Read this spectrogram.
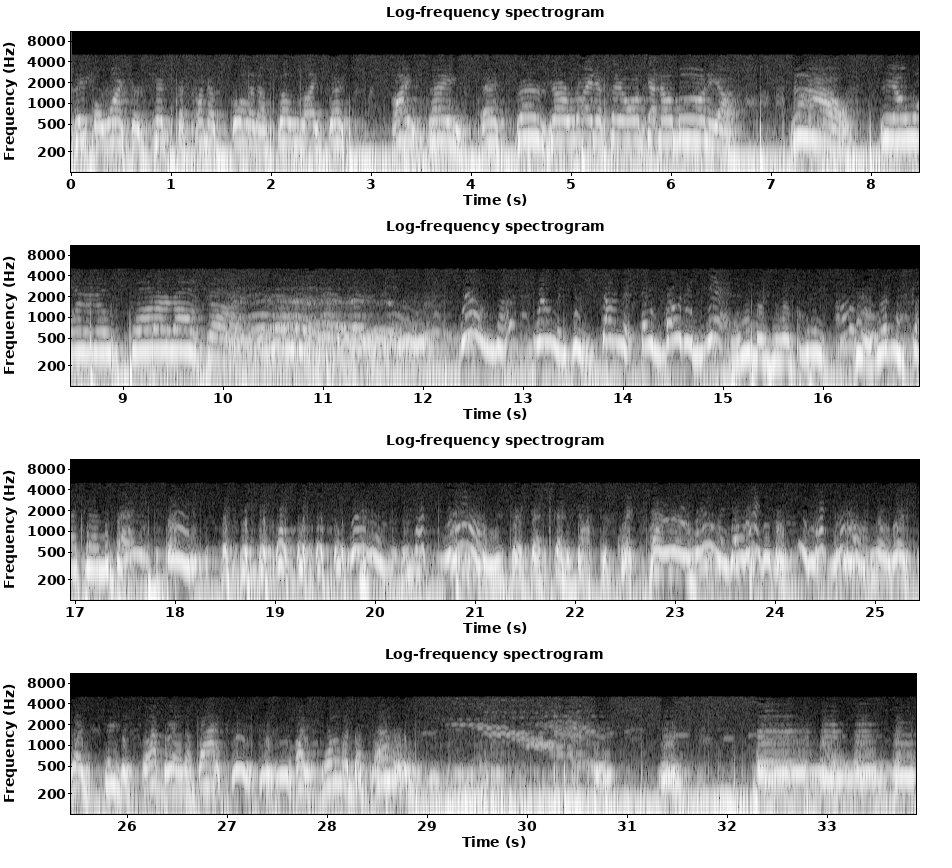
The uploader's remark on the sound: Audio is poor and muffled.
